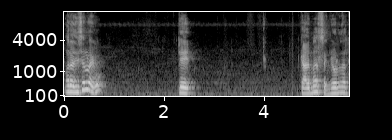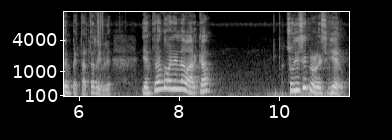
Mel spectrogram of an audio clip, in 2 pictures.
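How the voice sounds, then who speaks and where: High-voiced man teaching a Bible study. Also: measured pace, pauses often. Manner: animated, often asks the listeners "sí o no"; acts out quoted lines in a raised voice.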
